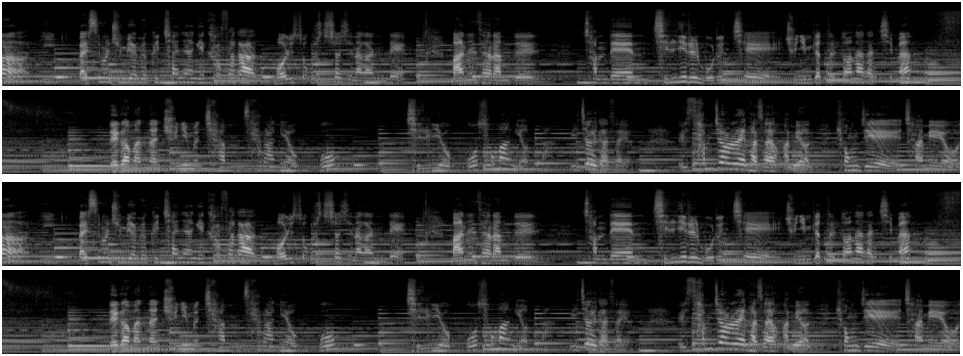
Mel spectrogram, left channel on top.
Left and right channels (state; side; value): normal; both; correlation 0.79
